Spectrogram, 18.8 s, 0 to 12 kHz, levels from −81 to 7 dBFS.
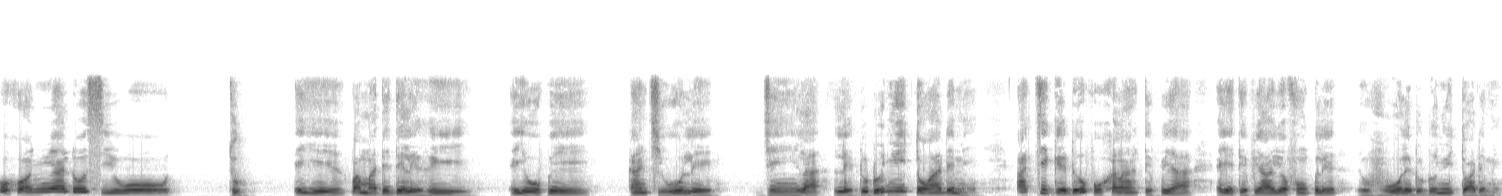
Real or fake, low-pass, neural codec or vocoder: real; 7.2 kHz; none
